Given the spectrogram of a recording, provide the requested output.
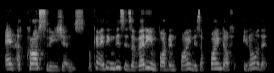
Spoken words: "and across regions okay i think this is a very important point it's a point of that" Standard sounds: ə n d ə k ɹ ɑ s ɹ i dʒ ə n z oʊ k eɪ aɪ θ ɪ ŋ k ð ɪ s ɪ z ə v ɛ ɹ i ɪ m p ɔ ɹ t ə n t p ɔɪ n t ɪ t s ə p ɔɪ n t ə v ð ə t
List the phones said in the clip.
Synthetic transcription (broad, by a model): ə n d ə k ɹ ɑ s ɹ i dʒ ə n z oʊ k eɪ aɪ t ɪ ŋ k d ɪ s ɪ z ə v ɛ ɹ i ɪ m p ɔ ɹ t ə n t p ɔɪ n t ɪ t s ə p ɔɪ n t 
